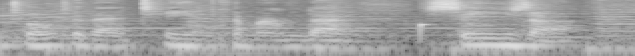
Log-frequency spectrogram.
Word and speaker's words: Caesar: So Miho visits them specifically to talk to their team commander, Caesar, or Kaiser if you want to pronounce it in a more historically accurate Roman way.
